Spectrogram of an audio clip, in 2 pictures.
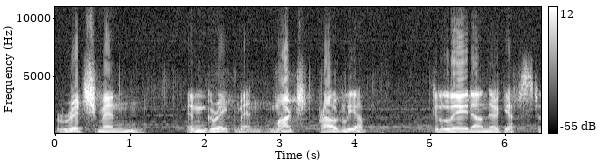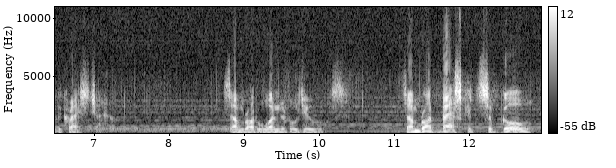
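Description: An American actor in 1950s radio style playing a kindly, sheepish middle-aged man who tells a Christmas story expressively and unhurriedly. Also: fairly low pitch. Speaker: lead actor of a radio comedy. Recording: dull vintage 1950s radio recording.

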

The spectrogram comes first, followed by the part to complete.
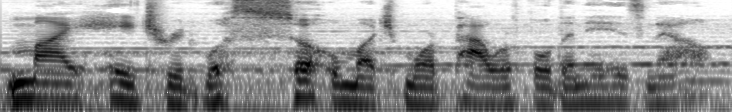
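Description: A woman's voice: extremely low pitch, fairly even intonation. Woman acting a cold, vengeful Sith mother over music. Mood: cold fury. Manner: measured, solemn, menacing. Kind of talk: dramatic first-person scripted narration.

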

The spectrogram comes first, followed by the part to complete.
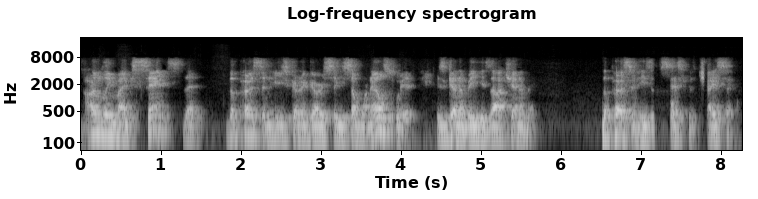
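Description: Male, mid-pitched. Conversational film-podcast guest, informal delivery, clearly roomy, echoing recording. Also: moderate pace, a bit bright. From Australia. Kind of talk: casual film discussion. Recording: echoey, roomy sound.

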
